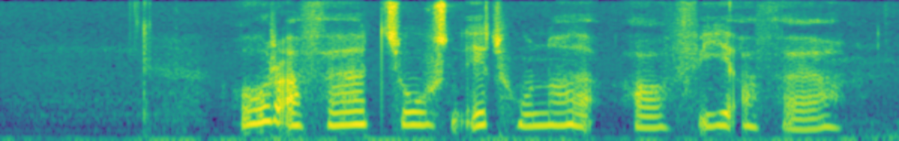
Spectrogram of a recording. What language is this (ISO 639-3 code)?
dan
